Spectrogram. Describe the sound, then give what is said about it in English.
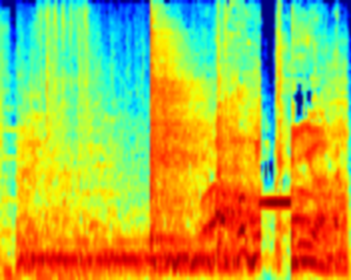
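A sharp, loud crack of the window of Tesla's new pickup truck being smashed at its unveiling cuts through a low hum, followed by people's voices reacting over lingering noise. “Tesla shares like the window of that truck getting smashed today.”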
